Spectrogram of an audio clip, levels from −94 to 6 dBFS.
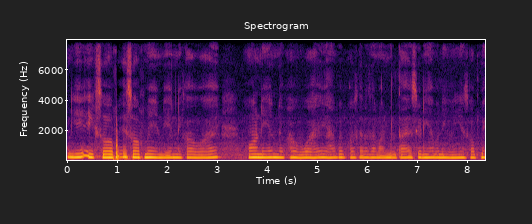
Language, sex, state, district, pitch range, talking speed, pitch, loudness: Hindi, female, Chandigarh, Chandigarh, 200-210 Hz, 195 wpm, 205 Hz, -17 LUFS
